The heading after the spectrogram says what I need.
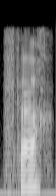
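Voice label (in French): "phare", French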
